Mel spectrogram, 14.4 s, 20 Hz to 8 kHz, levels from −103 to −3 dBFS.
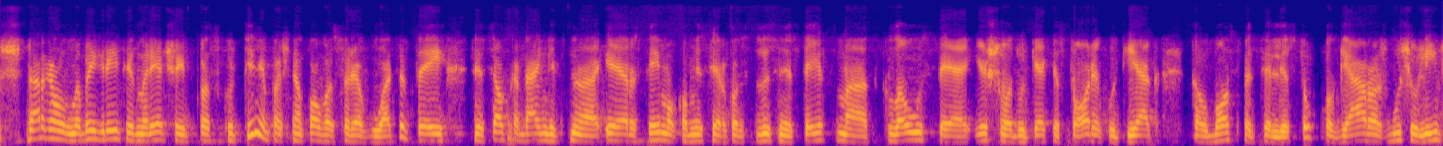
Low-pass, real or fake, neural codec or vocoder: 7.2 kHz; fake; codec, 44.1 kHz, 7.8 kbps, DAC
